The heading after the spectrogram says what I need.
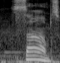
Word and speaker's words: Psalms: them we have Joe Psalms with the silent P Proverbs here's a tricky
